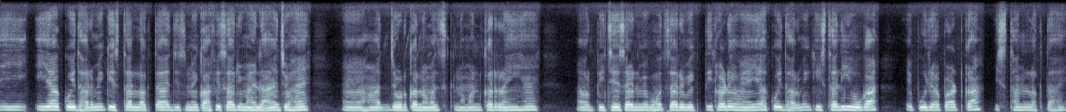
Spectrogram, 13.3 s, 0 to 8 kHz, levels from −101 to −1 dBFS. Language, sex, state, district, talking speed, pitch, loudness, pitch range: Hindi, female, Chhattisgarh, Korba, 180 wpm, 190 Hz, -16 LUFS, 180-195 Hz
